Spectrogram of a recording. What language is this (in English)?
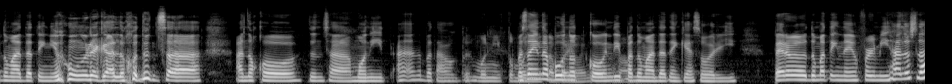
Filipino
